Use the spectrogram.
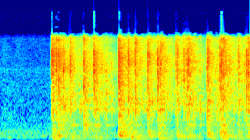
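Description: Rapid, loud clacking of keys on a mechanical keyboard, a dense rhythmic stream of sharp clicks starting abruptly after a brief quiet moment, with no voices.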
